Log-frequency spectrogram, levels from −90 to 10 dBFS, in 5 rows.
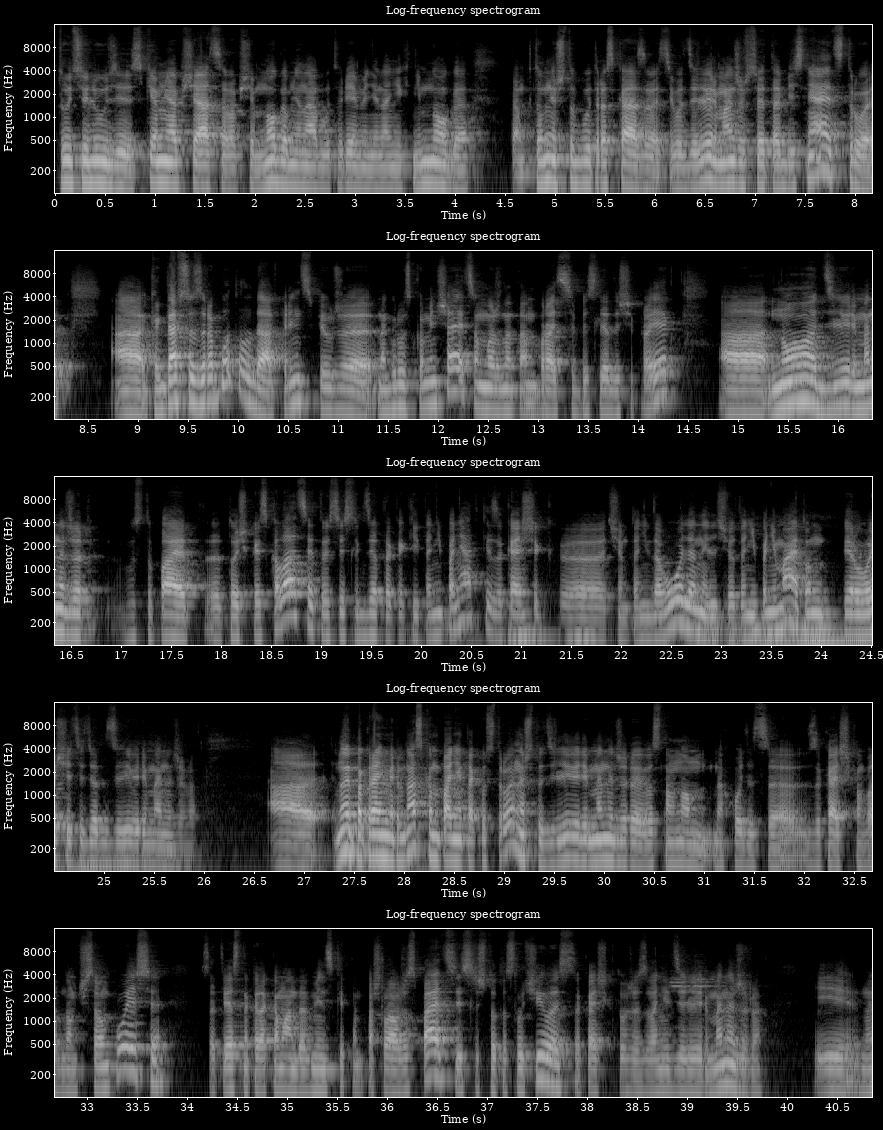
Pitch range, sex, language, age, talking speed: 115-145 Hz, male, Russian, 20-39, 170 wpm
